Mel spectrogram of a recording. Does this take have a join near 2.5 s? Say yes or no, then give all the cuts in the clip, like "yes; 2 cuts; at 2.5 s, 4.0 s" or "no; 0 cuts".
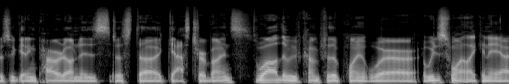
yes; 3 cuts; at 1.1 s, 2.5 s, 4.2 s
